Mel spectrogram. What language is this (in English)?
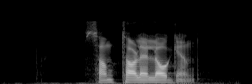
Norwegian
